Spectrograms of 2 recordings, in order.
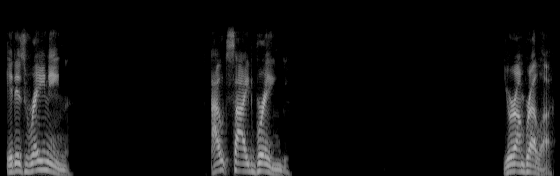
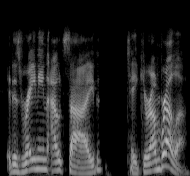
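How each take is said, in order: First: The break comes after 'raining', splitting the phrase. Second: The break comes after 'outside', grouping words naturally.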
